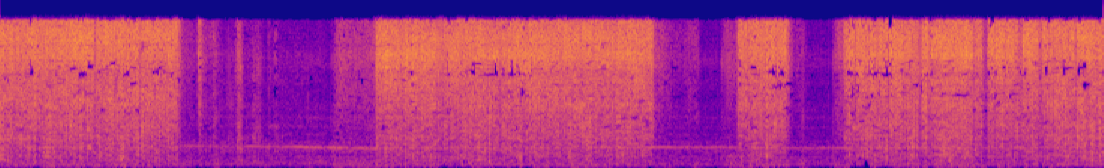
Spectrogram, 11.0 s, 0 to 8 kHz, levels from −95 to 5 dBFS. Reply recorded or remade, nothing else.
remade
